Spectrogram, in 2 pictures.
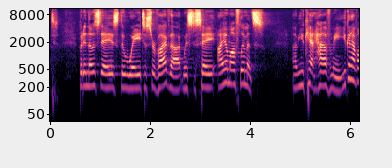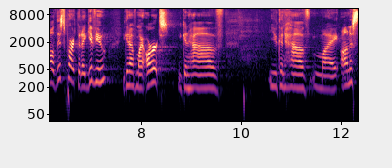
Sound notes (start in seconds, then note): none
